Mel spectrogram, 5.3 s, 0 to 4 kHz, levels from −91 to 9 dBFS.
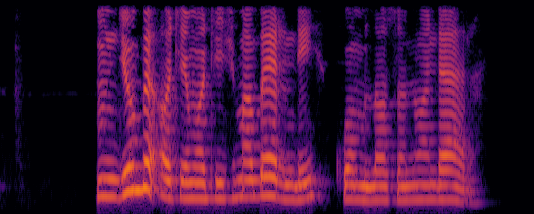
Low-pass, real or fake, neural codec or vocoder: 3.6 kHz; real; none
